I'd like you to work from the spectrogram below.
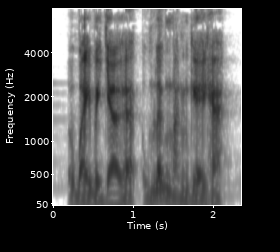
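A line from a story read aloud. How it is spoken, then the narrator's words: Old man, sneering. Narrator (Vietnamese): Ông ba bỏ tay xuống, cười khẩy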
